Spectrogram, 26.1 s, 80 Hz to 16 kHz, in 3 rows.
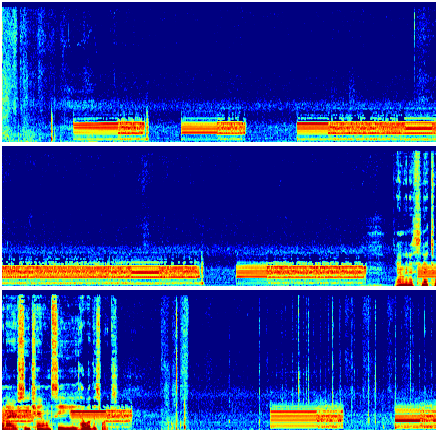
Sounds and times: Buzzer: 0:01.4 - 0:03.0, 0:03.6 - 0:04.9, 0:05.9 - 0:12.7, 0:13.4 - 0:16.0, 0:16.6 - 0:20.0, 0:22.8 - 0:24.2, 0:25.2 - 0:26.0.

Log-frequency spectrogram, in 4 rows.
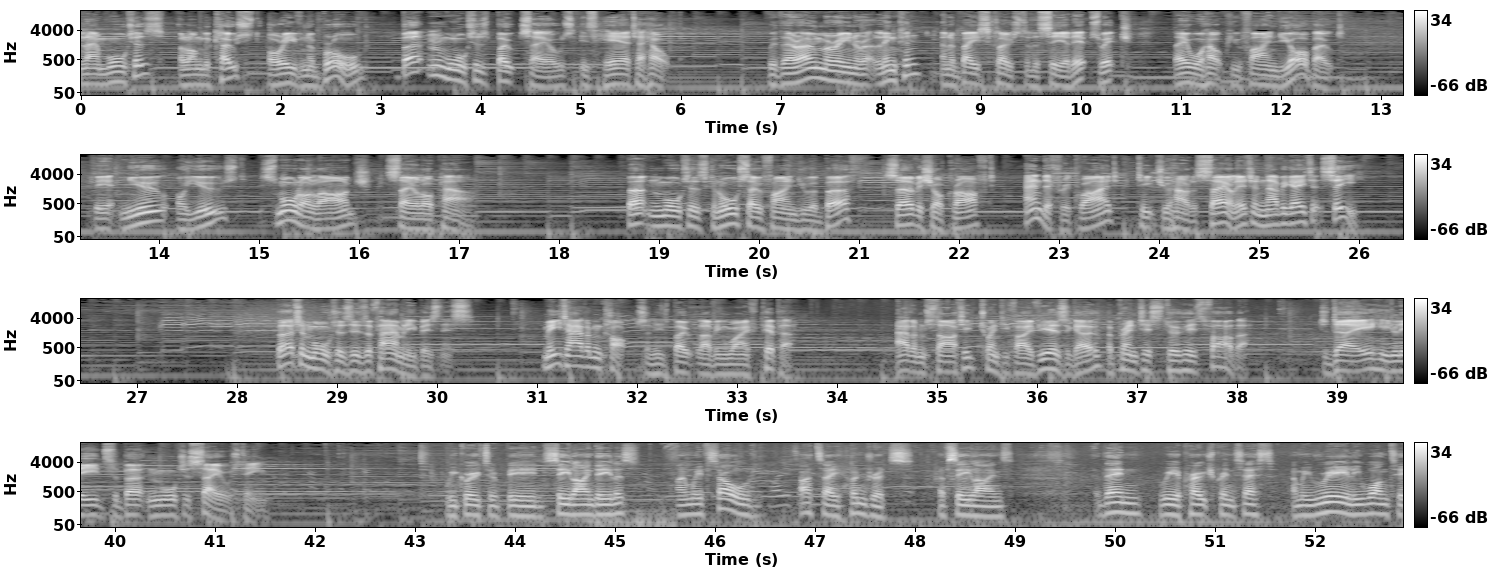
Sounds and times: Speech: 0:00.0 - 0:05.9, 0:06.9 - 0:12.6, 0:13.4 - 0:17.2, 0:18.7 - 0:26.1, 0:28.4 - 0:30.4, 0:31.1 - 0:33.6, 0:34.6 - 0:38.2, 0:38.8 - 0:41.6, 0:43.3 - 0:49.0, 0:49.8 - 0:52.8
Music: 0:00.0 - 0:52.8.

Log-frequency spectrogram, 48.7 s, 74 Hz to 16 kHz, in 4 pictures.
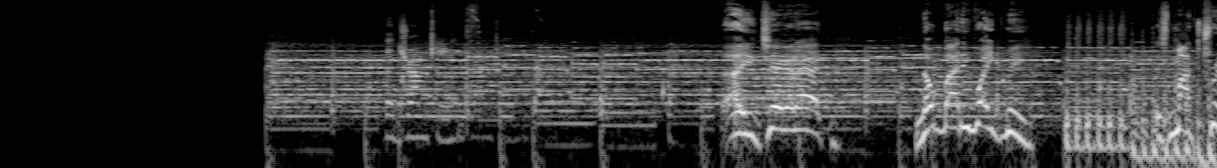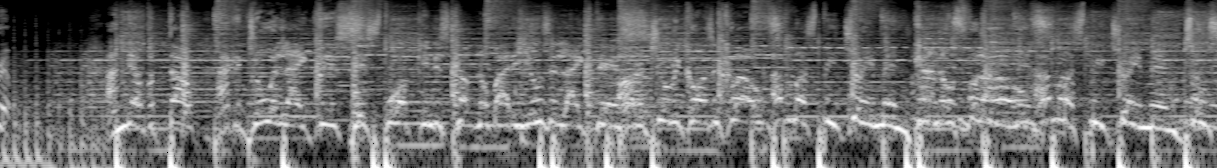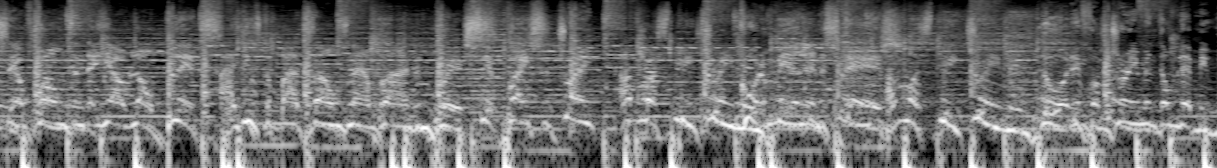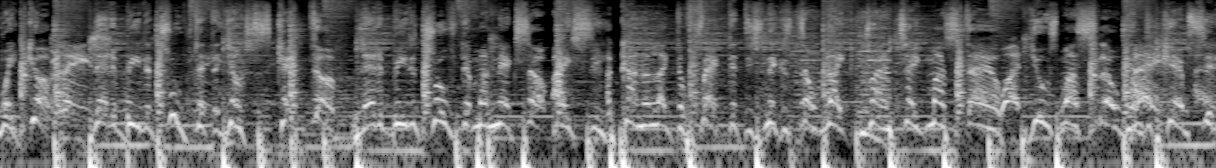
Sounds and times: Rhythm and blues: 0:02.7 - 0:48.6.

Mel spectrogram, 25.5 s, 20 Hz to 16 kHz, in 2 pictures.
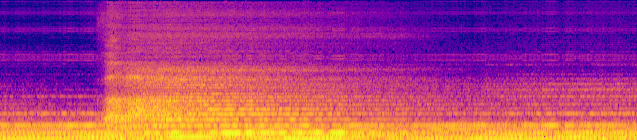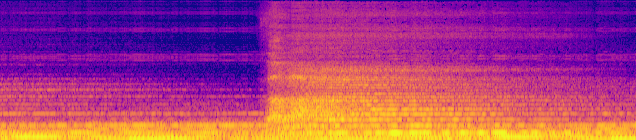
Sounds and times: Mantra: 0:01.9 - 0:08.7, 0:17.9 - 0:24.6.

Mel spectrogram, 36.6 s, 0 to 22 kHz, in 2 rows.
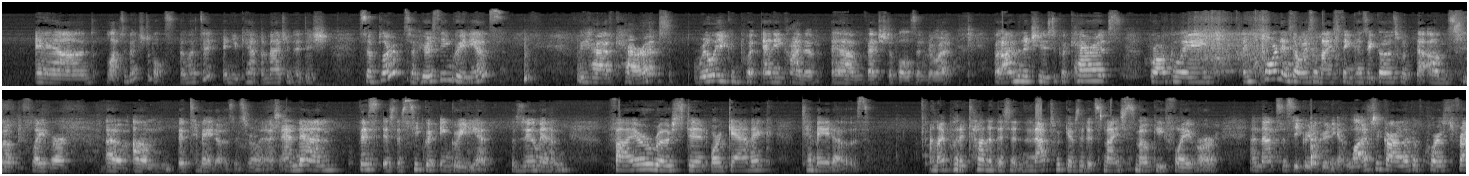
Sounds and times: Speech: 0:00.4 - 0:06.3, 0:07.2 - 0:29.2, 0:29.8 - 0:36.6.

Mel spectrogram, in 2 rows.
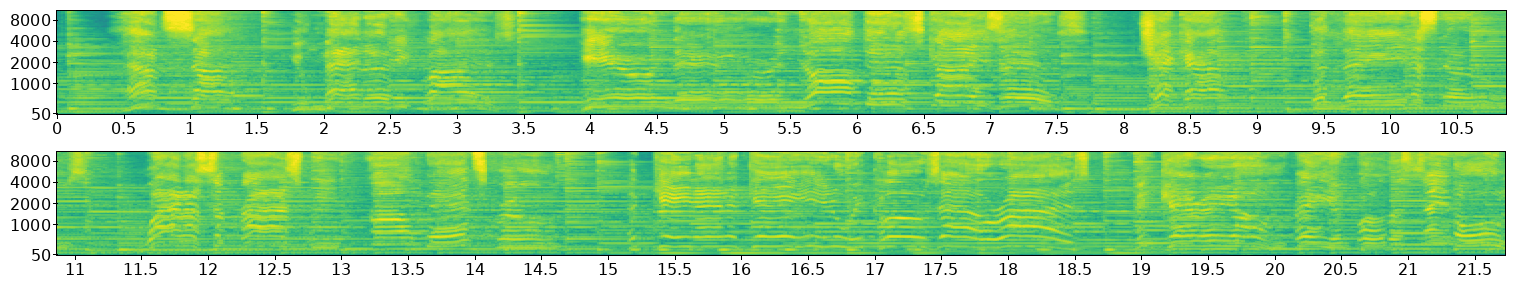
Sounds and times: Acoustic guitar: 0:00.0 - 0:21.7.

